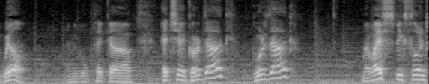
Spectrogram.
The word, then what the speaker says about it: Ece: I think the C is pronounced like a che. So Ece Gurdag.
